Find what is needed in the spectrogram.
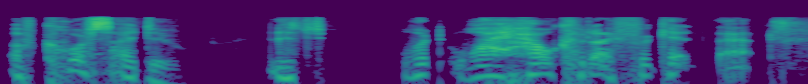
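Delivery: stumbling, indignant reassurance; incredulous Vaku. Acted. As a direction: answer as if the question is absurd. Vaku answers the nightmare.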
